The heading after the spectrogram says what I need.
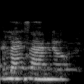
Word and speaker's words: Lysandre: sure there will be many questions uh hi elizando this is swaraji i hope i pronounced your name right yeah it's perfect uh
